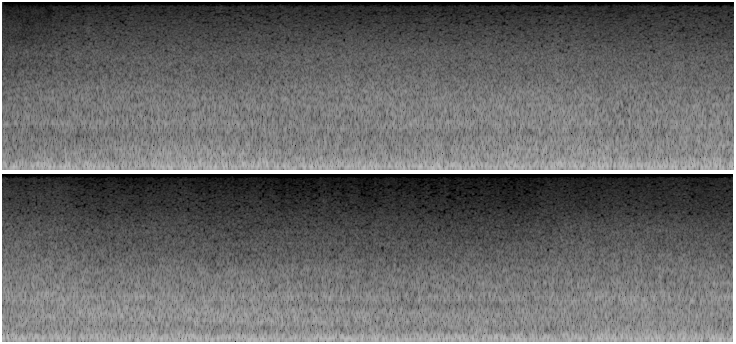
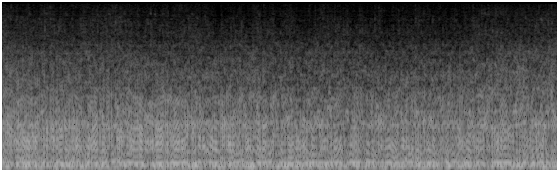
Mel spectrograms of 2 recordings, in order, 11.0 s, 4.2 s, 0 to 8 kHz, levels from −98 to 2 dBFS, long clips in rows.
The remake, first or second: second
